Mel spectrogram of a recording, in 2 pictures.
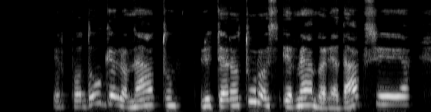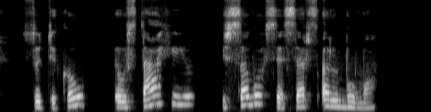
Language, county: Lithuanian, Klaipėda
